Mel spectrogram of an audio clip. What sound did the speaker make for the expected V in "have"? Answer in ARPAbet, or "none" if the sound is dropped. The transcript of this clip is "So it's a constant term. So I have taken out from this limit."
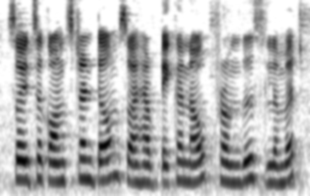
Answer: V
